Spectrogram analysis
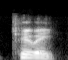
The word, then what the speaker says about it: Twohy: Tui. Yeah. Twohy.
